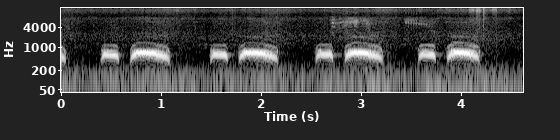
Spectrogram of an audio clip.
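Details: Spotted dove calling to lure birds, with loud paired coos, a short low note and then a long arching one, repeated at an even pace with faint high chirps in the background.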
